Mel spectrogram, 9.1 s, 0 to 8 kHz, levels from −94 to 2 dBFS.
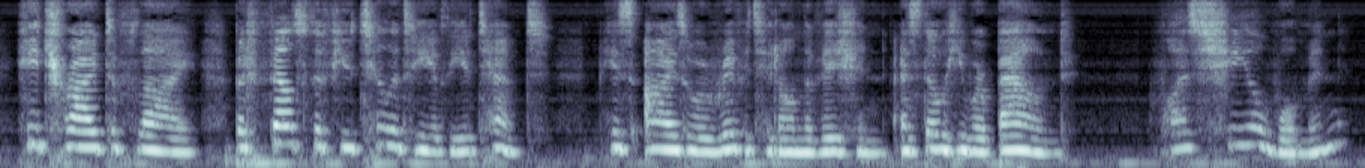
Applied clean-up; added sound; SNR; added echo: none; none; none; reverberation time 0.1 s.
